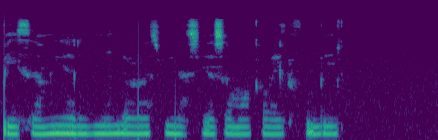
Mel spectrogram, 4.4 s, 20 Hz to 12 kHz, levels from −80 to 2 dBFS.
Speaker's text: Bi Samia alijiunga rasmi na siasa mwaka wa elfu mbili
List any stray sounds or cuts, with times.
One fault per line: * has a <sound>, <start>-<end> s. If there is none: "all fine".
all fine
